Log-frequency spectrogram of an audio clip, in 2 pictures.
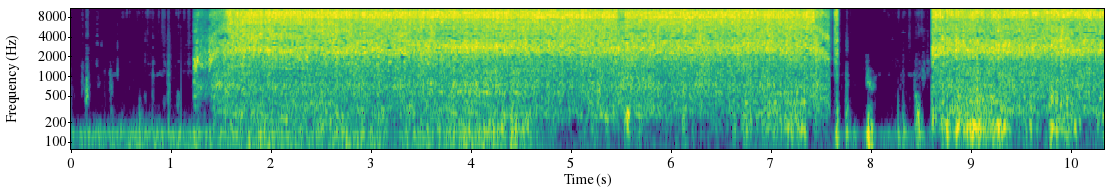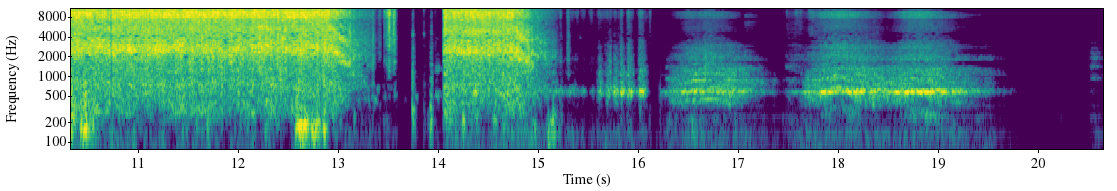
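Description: Angle grinder fitted with a diamond polishing pad, running against the edge of a granite countertop: a loud, even hiss. It stops briefly about seven seconds in, resumes, and breaks into a few shorter bursts near the end.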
